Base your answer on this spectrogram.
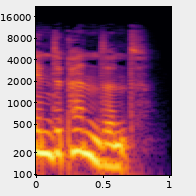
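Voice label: "independent", British English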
